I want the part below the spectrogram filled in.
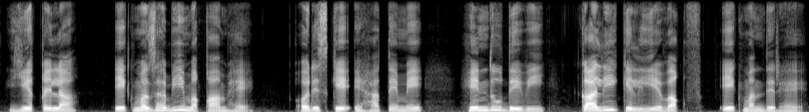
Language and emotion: Urdu, neutral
